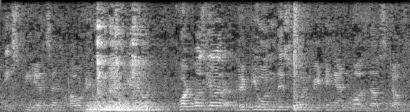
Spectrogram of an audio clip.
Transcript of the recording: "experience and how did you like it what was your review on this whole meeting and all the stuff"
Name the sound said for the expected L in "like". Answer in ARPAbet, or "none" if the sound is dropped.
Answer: N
